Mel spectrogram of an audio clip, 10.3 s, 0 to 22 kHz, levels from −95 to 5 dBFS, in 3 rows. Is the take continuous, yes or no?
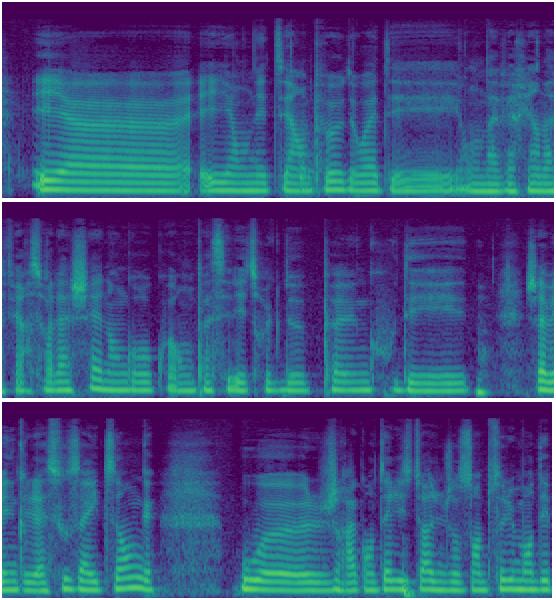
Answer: no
